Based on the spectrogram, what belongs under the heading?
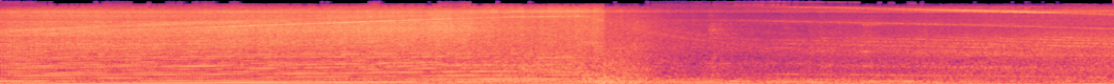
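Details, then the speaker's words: Truck on the dyno with a new flex plate: engine pulls hard at high revs, then a sudden break and pitch collapse as the transmission fails under load and comes apart in pieces. "Well, there she went. Another quick ejection of a transmission. This one stayed on the vehicle though."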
